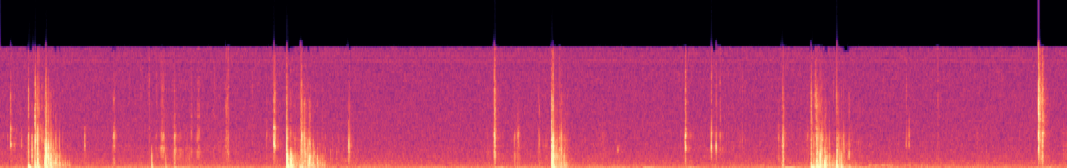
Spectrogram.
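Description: A utility knife blade shaves the surface of a solid purple bar of soap with embossed lettering. Several short, crisp scraping strokes come at irregular intervals, each a bright rasping burst with little ring, separated by quiet gaps with faint ticks.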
